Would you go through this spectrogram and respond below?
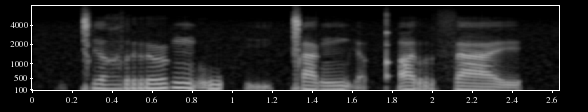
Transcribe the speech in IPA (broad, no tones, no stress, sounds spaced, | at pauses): ǀ i ʁ r ə˞ ŋ͡m o̰ w h ḭ ǀ a ŋ͡m ḭ qʼ ɤ r s a e̯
